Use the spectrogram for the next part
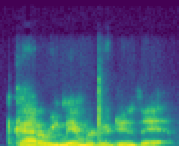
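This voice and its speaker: A woman's voice: low-pitched, bright, forceful tone. A woman with a scratchy throat giving blunt, exasperated commentary on election results, with plenty of ums. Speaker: political commentator. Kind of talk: casual election-night commentary.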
